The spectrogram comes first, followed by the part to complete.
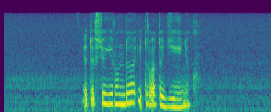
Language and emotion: Russian, sad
